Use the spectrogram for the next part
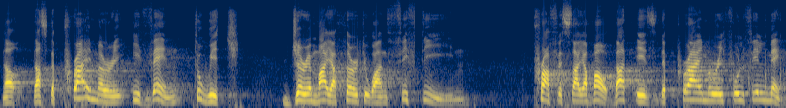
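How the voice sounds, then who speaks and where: A man teaching from the Bible in a slow, emphatic way, often repeating words as he builds his point. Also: on the high side. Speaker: preacher. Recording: long hall reverb.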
